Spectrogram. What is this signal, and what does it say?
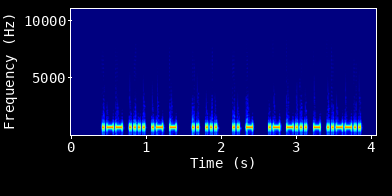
Morse code, heard as a keyed tone, about 40 wpm, 700 Hz. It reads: WHAT IS IT ABT?
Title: Sentences from Top 100 Words and Abbreviations 40wpm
